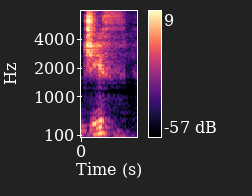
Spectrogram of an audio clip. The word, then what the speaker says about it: GIF: some people say gif some people say gif i mean even the guy i don't know why they say gif because it's graphics interchange format so that sounds like a hard g to me but even the guy who invented it calls it jif so i don't know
